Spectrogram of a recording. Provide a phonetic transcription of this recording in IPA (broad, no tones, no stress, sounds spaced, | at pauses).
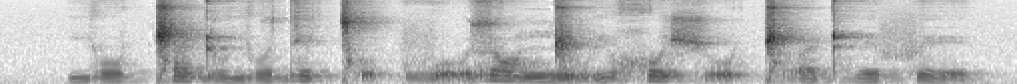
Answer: j o ǁ ɐ ɖ ʊ j ʊ d e ǀʰ o̰ p v o̰ z ɔ ŋ͡ǁ ṵ j χʷ e ʃ o̰ ɡ͡ǁ ɔ̰ ɐ̯ ɖʱ e f e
